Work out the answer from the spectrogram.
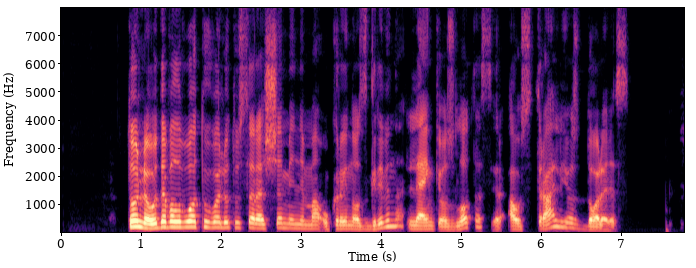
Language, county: Lithuanian, Marijampolė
